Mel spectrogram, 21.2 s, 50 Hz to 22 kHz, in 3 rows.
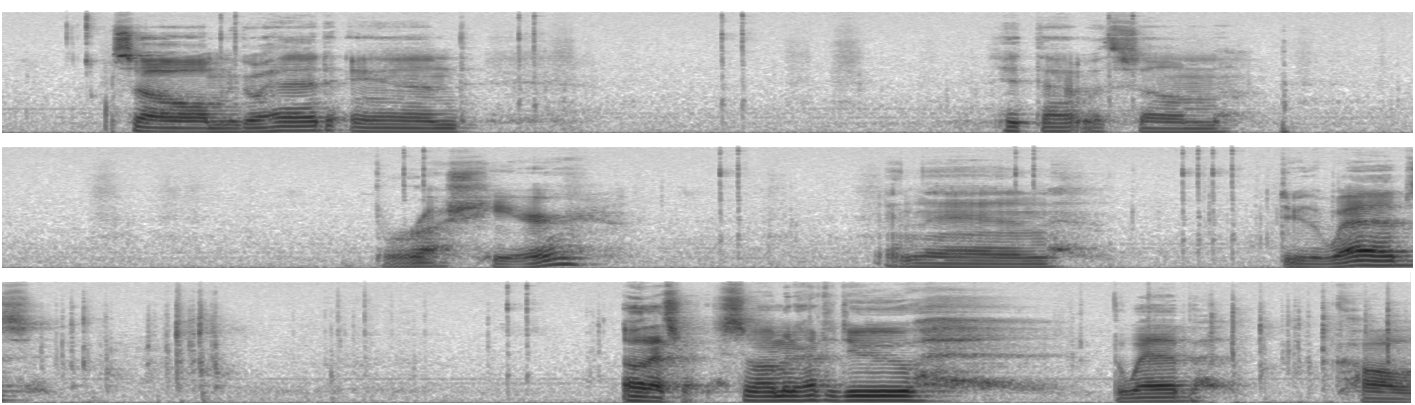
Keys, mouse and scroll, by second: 0.7 click, 2.2 click, 3.2 click, 5.1 click, 8.7 click, 10.2 click, 11.7 click, 12.6 click, 12.7 click, 13.9 shift+w, 14.5 b, 16.2 click, 18.5 BackSpace, 19.6-21.1 typing.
